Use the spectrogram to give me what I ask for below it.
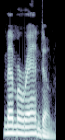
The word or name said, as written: memorandum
